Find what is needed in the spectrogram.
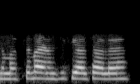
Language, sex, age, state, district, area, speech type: Punjabi, female, 30-45, Punjab, Pathankot, urban, conversation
